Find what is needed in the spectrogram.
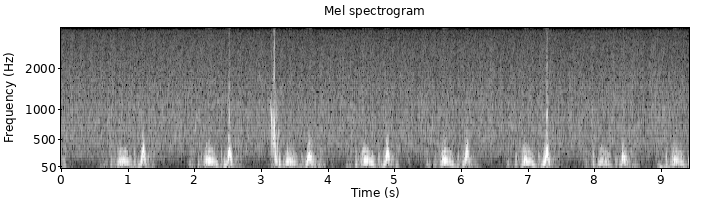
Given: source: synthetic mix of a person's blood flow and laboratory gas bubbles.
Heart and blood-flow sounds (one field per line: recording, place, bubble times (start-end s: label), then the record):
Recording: Doppler ultrasound of blood flow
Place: precordium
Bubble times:
3.12-3.28 s: bubbles
From the record:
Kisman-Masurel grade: 113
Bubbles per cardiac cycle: 1 to 2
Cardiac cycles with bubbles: 1 to 10%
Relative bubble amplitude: loud (0.450 to 0.775)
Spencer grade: 1 (occasional bubble signal discernible with the cardiac motion signal, with majority of cardiac periods free of bubbles)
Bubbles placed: anywhere in the cardiac cycle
